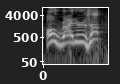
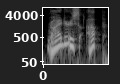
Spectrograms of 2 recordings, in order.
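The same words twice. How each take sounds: First: High-pitched racetrack call; mock jockey call. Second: Said in the usual way. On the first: Radio host acting out jockey lingo, high mock call. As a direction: call it out like the start of a race.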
